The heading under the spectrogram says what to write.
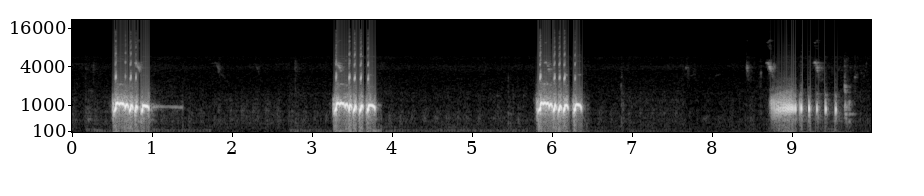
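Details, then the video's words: Zebra dove repeating its brief trilled cooing phrase four times over ten seconds, roughly every two and a half seconds. The final phrase breaks into looser, stuttering pulses, and the background is quiet. "សំលេងលលកដី Zebra Dove"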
